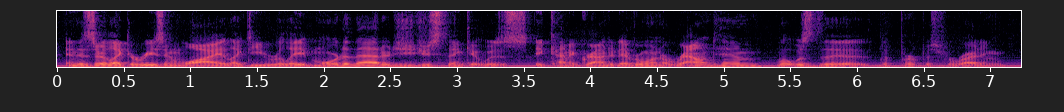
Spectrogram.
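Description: Male panelist, deep voice, speedy casual talk, music bed underneath. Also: fast talker, hardly any pauses. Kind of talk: casual conversational discussion.

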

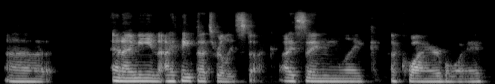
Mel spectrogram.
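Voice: mid-range voice, flat delivery, measured pace, a bit bright. A person in casual podcast chat, talking in a reflective, rambling way with plenty of fillers. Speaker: podcast guest musician.

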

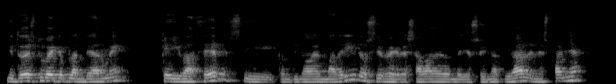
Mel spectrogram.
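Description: A middle-aged man from the Mediterranean coast of Spain with a Spanish accent, a business consultant explaining his work in a measured way during a live interview. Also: mid-range voice, a little mellow, reverberant.

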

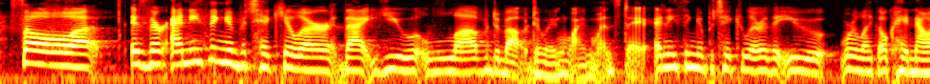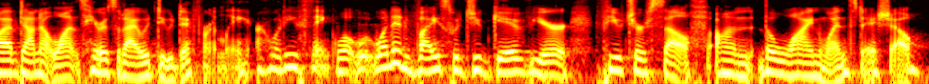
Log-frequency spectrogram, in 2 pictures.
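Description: A woman with a slightly low voice hosts a relaxed, conversational interview. She talks in a chatty, encouraging way, as a podcast host does with a guest. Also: fairly quick, few pauses.

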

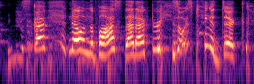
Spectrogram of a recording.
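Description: Female podcast co-host, very animated intonation, frank and salty casual movie banter. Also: very high-pitched, normal speed. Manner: blunt, informal, swears freely. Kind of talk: casual watch-party film chat.

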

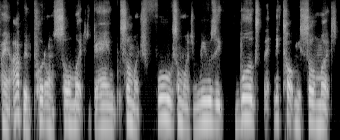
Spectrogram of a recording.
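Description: Young man, casual podcast storytelling, slangy, lively, dead dry sound. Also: on the high side, a little slow, no echo. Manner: animated storytelling, slangy, acts out his own past thoughts.

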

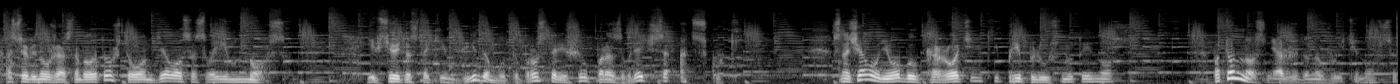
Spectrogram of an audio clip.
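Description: An actor playing an anxious, watchful father who narrates a strange tale in a 1970s radio play, expressive and dramatic. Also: medium pitch, natural voice.

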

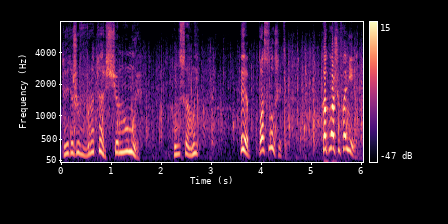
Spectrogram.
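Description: An impulsive young sleuth in a radio play. His voice is rather high and sharp, exclamatory as he thinks aloud, over faint noise. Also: very animated, normal speed. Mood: suspicious, excited. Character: eager young male detective, impulsive and excitable. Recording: noisy radio drama recording.

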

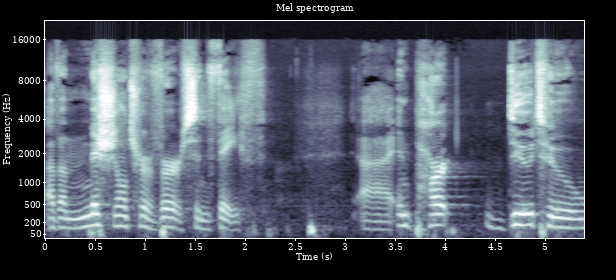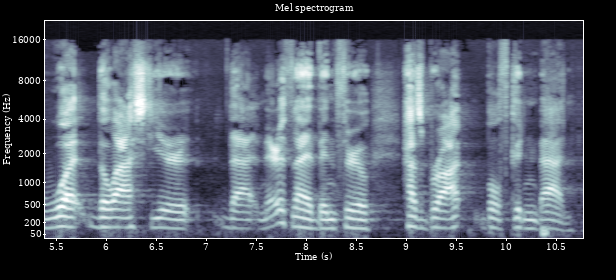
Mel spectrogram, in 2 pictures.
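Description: A young man speaking to his church congregation, reflective and halting, with many restarts and fillers. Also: medium pitch, fairly even intonation. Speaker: church member sharing reflections.

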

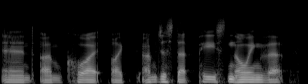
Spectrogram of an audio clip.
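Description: A young man in his twenties hosts a faith chat show, his voice smooth and clear. He talks earnestly, stopping and restarting often. The sound is dry and close on a podcast mic. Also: fairly low pitch, level tone, measured pace, a little mellow, no room sound. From Philippines, raised in Australia. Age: 20s. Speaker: podcast host. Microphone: podcast microphone.

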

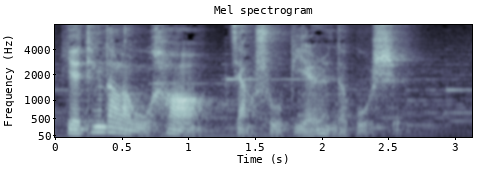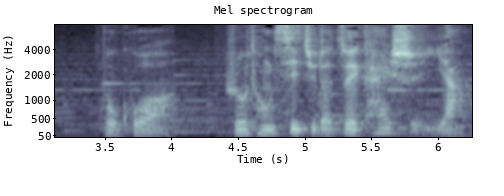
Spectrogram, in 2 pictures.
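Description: A man narrating a scripted story for an audio drama. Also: deep voice. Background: music.

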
